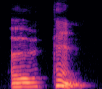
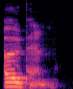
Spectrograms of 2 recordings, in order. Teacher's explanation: The verb open has two syllables, open. The first syllable is stressed, open. The last syllable, pen, is not stressed, so we just add ed to the end.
